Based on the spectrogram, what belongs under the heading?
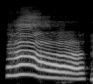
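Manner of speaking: sharp high shriek of fright; startled scream. Acted. Player jumps at the game, startled shriek. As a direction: yelp in sudden fright.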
